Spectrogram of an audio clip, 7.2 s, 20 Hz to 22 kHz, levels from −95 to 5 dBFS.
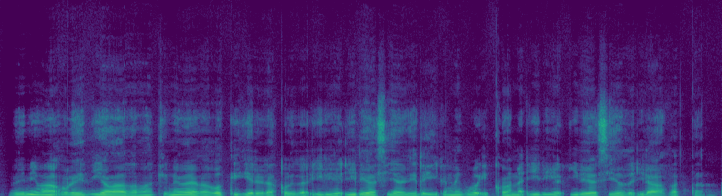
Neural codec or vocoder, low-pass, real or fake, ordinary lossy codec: codec, 44.1 kHz, 3.4 kbps, Pupu-Codec; none; fake; none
